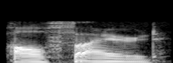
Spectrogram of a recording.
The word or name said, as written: all-fired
